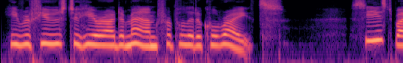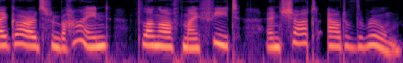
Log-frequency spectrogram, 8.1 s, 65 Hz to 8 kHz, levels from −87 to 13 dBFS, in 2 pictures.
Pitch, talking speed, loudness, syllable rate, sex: 255 Hz, 180 wpm, -16 LUFS, 4.7 syllables/s, female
